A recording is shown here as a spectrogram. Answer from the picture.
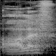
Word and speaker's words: Aleph: that you're saying it, although Aleph is silent along with the ayin, which we will emphasize later, it takes on the whatever vowel sound is there, and by and large, there's some things we could say historical.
